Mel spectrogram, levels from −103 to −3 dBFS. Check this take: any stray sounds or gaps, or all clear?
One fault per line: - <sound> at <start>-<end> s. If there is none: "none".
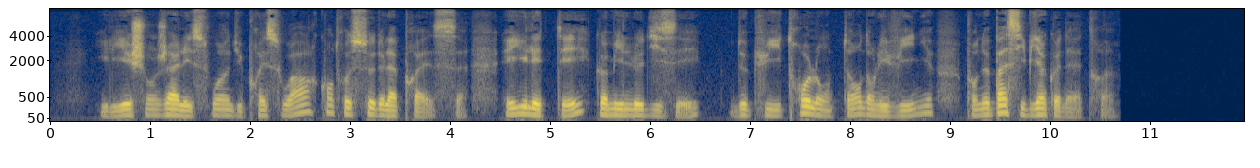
none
